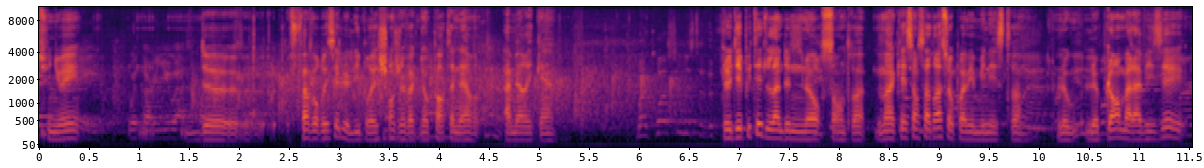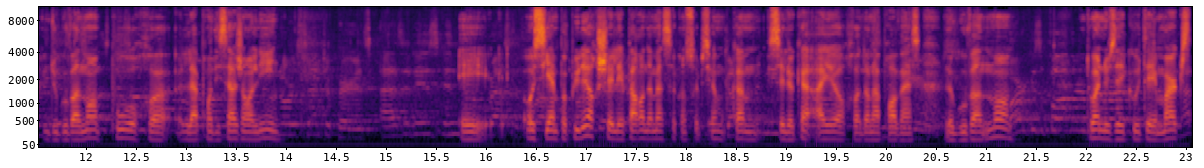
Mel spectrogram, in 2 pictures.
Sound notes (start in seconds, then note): 5.3 applause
